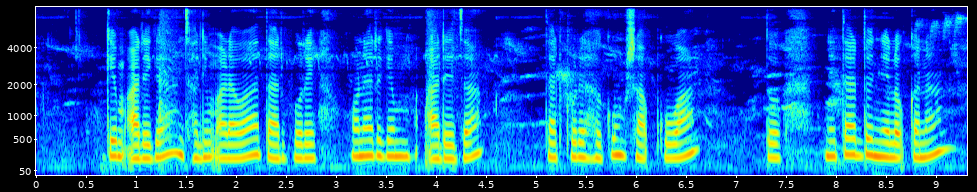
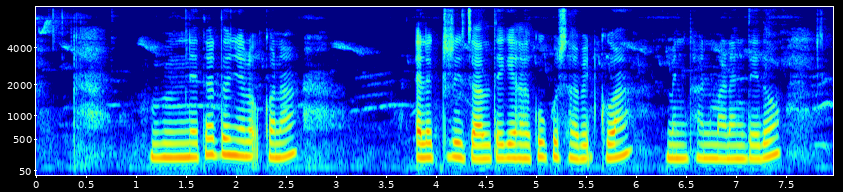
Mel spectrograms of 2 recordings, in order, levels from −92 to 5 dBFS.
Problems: constant background noise, continuous background conversations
